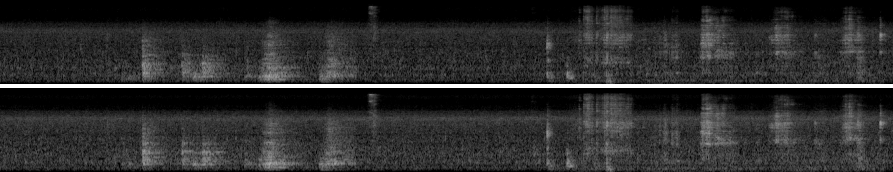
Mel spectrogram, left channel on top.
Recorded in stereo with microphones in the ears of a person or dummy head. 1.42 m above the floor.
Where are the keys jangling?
5° right (ahead or behind), 1.0 m.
